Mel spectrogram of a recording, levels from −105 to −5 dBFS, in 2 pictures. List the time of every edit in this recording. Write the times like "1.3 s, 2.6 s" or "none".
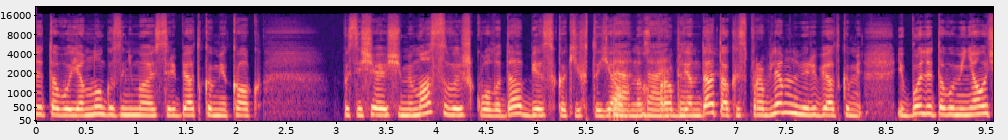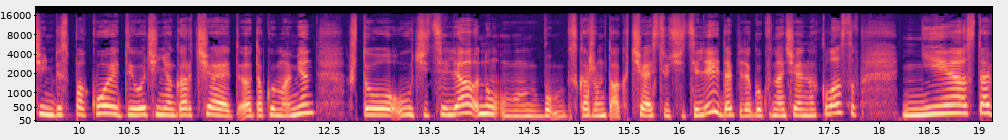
none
